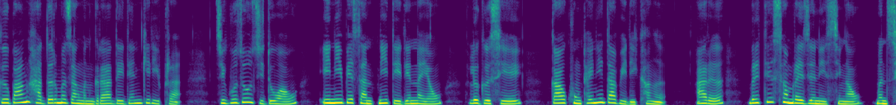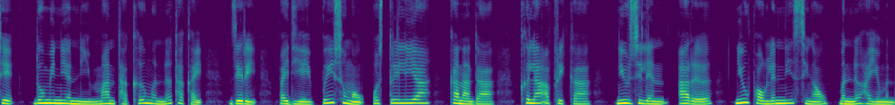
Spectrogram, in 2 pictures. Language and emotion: Bodo, neutral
